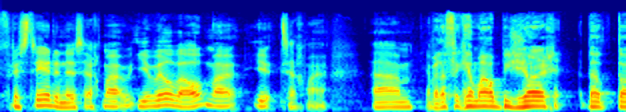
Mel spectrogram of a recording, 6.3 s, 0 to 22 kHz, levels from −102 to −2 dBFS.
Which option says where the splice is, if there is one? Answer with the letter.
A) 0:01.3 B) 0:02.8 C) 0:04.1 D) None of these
B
